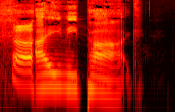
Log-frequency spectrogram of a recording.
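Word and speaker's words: AAMI Park: Is it Amy Park? It's a beautiful... – AMI. – No, it's not. I couldn't spell it, mate. Amy Park.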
